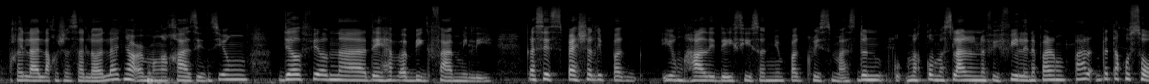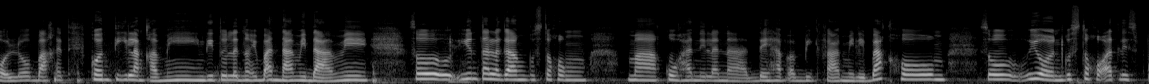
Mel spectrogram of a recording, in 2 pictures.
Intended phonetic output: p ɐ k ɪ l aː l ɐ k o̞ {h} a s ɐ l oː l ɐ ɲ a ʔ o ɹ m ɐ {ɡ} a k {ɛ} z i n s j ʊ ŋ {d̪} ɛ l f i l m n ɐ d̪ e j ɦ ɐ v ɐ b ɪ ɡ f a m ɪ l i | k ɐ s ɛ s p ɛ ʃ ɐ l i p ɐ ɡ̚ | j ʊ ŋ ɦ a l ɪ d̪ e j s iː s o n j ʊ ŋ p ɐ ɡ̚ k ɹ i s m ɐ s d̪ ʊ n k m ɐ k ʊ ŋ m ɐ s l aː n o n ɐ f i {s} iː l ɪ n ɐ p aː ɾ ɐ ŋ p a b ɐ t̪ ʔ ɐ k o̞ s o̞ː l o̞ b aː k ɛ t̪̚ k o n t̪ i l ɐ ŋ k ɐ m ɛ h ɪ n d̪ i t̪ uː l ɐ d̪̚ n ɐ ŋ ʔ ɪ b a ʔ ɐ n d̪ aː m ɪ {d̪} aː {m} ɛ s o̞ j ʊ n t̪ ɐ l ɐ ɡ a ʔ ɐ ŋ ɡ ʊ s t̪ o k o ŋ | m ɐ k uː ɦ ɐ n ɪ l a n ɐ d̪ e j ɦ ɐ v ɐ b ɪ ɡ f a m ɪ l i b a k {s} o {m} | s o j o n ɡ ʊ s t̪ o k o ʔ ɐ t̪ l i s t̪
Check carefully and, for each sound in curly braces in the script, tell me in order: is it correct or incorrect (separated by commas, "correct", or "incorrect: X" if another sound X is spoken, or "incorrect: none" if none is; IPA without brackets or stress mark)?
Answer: incorrect: ʃ, incorrect: ŋ, incorrect: a, correct, incorrect: f, correct, correct, incorrect: h, correct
